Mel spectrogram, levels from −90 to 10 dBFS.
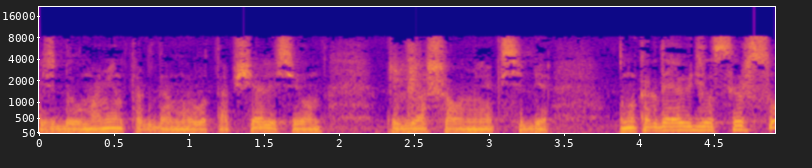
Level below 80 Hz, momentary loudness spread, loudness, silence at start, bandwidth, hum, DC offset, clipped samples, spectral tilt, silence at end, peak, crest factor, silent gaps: -28 dBFS; 9 LU; -13 LUFS; 0 s; 8.8 kHz; none; under 0.1%; under 0.1%; -4.5 dB/octave; 0 s; 0 dBFS; 12 dB; none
